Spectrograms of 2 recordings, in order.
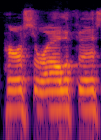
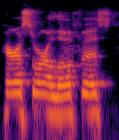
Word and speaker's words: Parasaurolophus: So you could pronounce it Parasaurolophus, you could pronounce it Parasaurolophus, you could pronounce it whatever, you know, you want.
